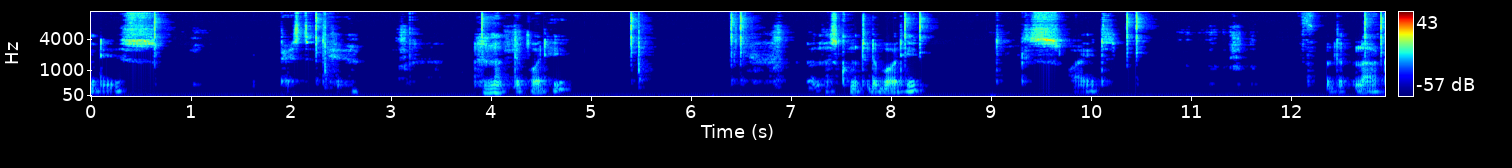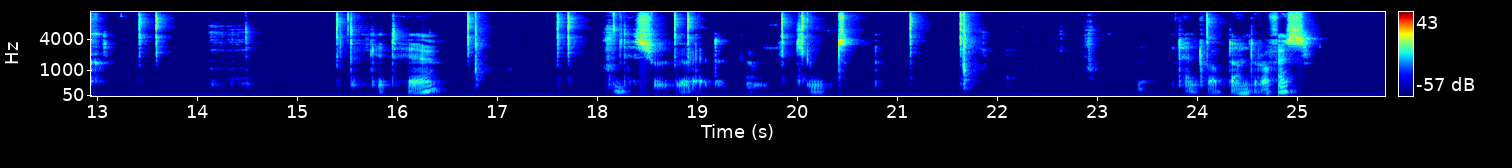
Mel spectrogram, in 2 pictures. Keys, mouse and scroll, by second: 2.4-4.1 drag, 5.8 click, 8.2 click, 10.1-12.4 drag, 14.6 click, 15.4 click, 17.3-18.7 drag, 19.6 click, 20.5-22.1 drag, 25.1 scroll down 2.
